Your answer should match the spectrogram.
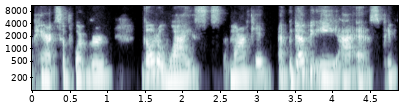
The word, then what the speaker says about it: Weis: Parents, since this is the parent support group, go to Weiss Market, WEIS. People say Weiss, people say Weiss. It doesn't matter. My mother pronounces it Wise.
